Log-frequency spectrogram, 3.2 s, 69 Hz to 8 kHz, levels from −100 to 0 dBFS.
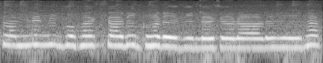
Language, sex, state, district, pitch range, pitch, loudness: Hindi, female, Bihar, Katihar, 225-270 Hz, 260 Hz, -13 LUFS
